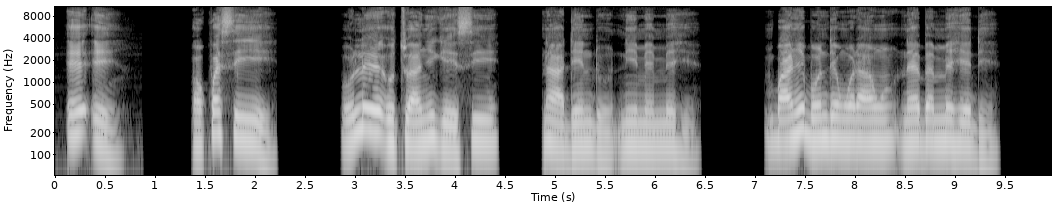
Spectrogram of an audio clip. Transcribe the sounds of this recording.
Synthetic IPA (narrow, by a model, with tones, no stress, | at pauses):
e˦ʔe˨ | ɔ˨kʷe˦sɪ˦ɣɪ˦ | o˦leː˦o˨tu˨a˨ɲɪ˦ɡe˨e˨siː˦ | na˨a˨dɪ˨n̩˦dʊ̰˨ni˦me˦m̩˦me˦ɦjḛ˨ | ŋ͡m̩˨ɡ͡ba˨a˨ɲɪ˦bʊ˨n̩˦dɪ˦ŋʷe˨ɾa˦ŋʷʊ˦ne˦be˦m̩˦me˦ɦje˦dɪ̰˨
